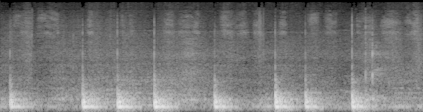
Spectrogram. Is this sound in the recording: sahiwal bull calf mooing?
no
